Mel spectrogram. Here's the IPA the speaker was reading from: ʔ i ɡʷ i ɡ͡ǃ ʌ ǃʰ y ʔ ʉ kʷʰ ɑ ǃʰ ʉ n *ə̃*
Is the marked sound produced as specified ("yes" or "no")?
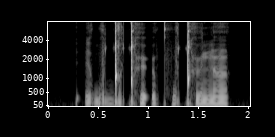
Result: yes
